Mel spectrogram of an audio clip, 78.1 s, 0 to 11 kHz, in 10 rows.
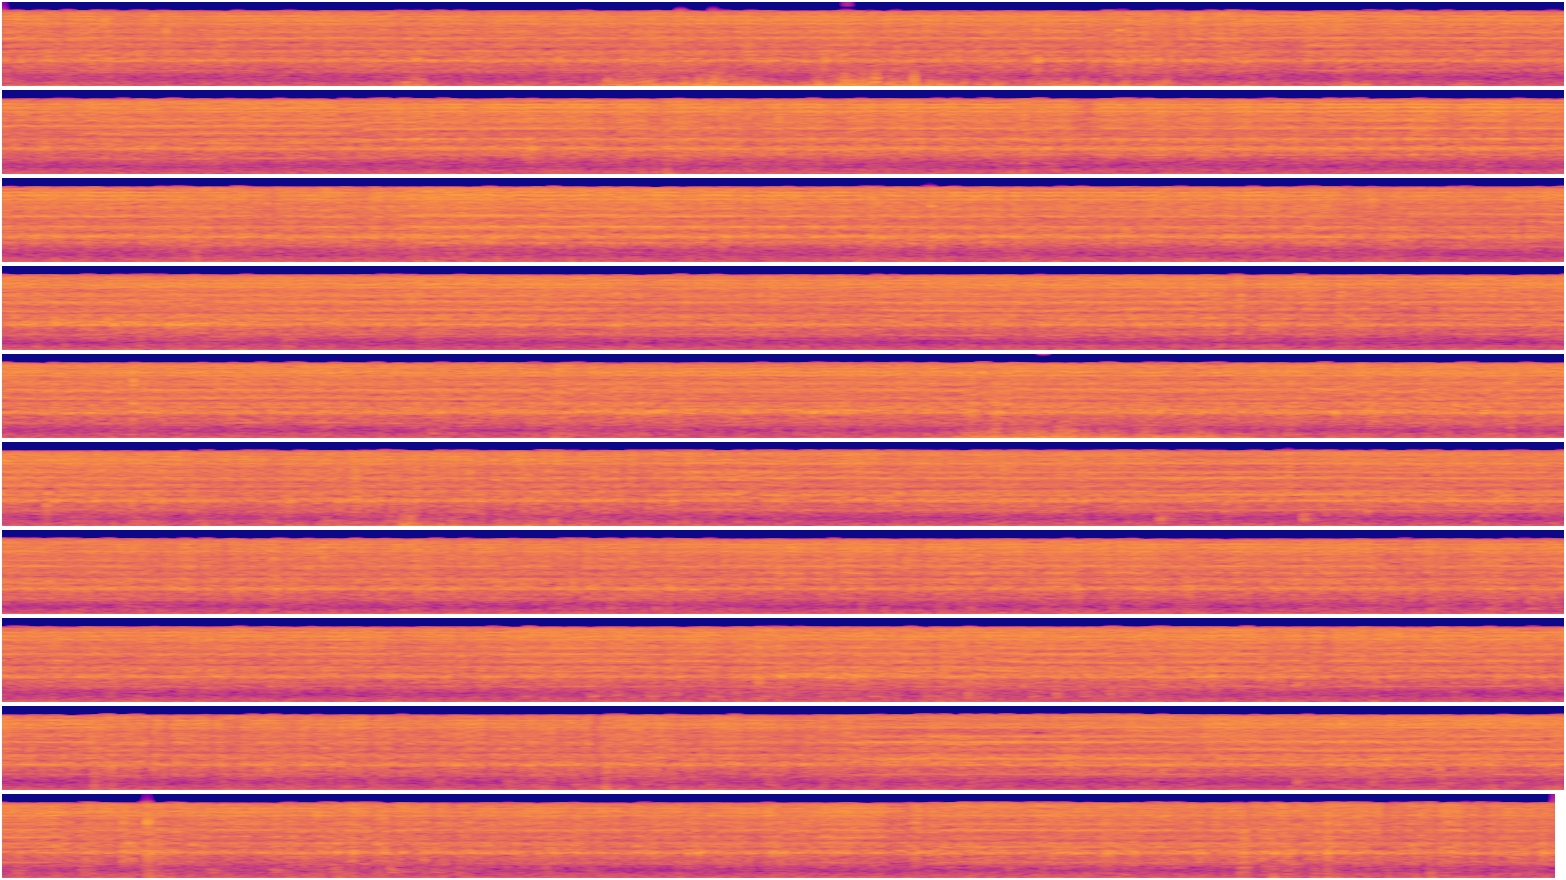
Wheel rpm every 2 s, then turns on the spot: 170, 170, 170, 170, 170, 200, 200, 200, 200, 200, 200, 180, 170, 160, 160, 170, 160, 160, 170, 170, 170, 170, 170, 170, 170, 170, 170, 170, 170, 170, 170, 170, 170, 170, 170, 170, 170, 170, 170.
none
